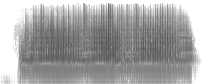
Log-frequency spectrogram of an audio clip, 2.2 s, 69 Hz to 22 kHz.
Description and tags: One-shot from Versilian Studios Chamber Orchestra 2: Community Edition sampling project.
Instrument family: Brass
Instrument: OldTrombone
Articulation: buzz
Note: G1
Midi note: 32
Room type: Band Rehearsal Space
Microphone: 2x SM-57 spaced pair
